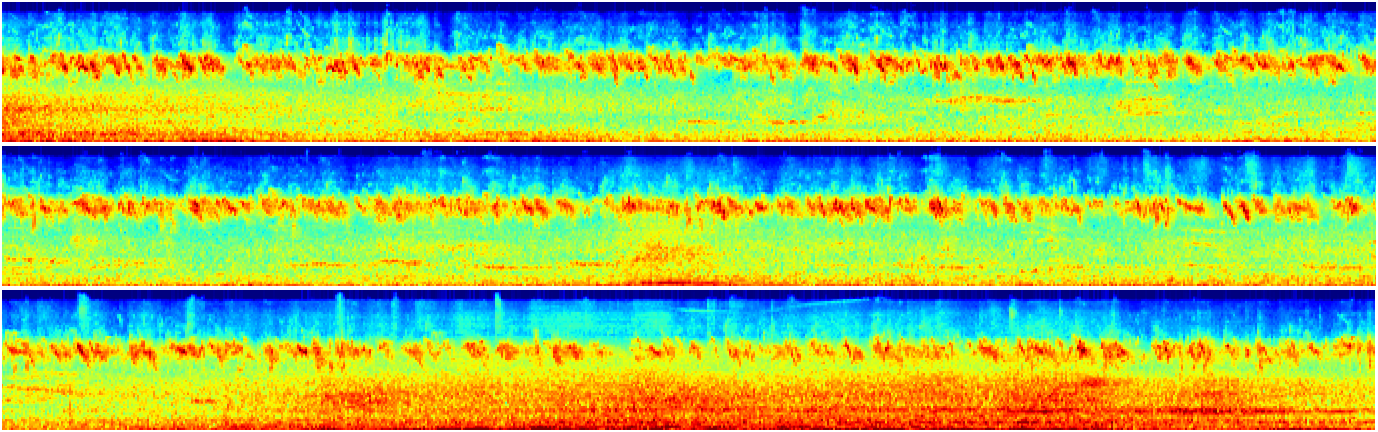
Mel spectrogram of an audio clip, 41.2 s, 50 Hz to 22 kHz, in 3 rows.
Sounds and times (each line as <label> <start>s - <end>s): birds that are nested at the green fassade 0.0s - 41.2s
street traffic noise 0.0s - 41.2s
